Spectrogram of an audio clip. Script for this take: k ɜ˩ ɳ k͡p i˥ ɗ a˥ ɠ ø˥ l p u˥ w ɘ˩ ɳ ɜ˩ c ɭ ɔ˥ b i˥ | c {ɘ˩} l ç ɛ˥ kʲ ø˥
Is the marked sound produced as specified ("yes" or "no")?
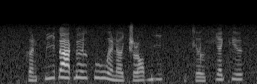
yes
